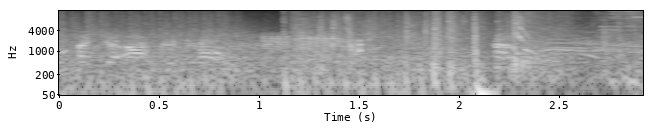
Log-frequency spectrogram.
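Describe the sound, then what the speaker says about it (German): A burst of rapid gunfire in Battlefield 4 multiplayer, a crackling salvo of shots mixed with battle noise and a player voice talking over it. "irgendwie hat er jetzt nur eine Salve rausgeschossen"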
